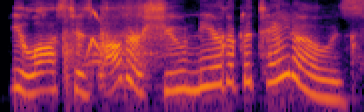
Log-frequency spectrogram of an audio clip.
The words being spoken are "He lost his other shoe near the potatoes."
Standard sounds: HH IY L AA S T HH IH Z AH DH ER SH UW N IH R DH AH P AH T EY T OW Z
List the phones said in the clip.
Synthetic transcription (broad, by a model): HH IY L AA S T HH IH Z AH DH ER SH UW N IH R DH AH P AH T EY T OW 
